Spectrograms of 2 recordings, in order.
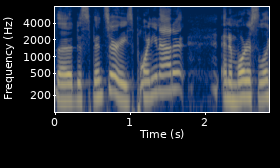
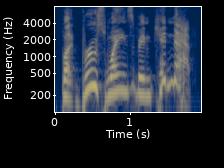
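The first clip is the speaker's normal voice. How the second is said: high, drawn-out acted protest; urgent plea; 8 semitones higher, slower than usual. Peacemaker begs his boss for help, urgently. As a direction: plead it slowly in a raised voice. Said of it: "And he goes".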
